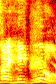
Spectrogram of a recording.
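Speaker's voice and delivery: loud, high, laughing quote; laughing shout. Retold or imitated. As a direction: shout it while cracking up. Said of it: "He says".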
